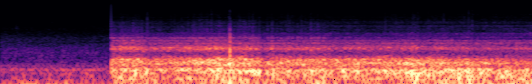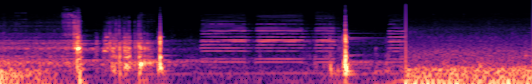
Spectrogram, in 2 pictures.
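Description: A car horn sounding without a break for about five seconds, followed by a few sharp knocks and a quieter, rapidly stuttering high tone. Low road rumble comes before and after.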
